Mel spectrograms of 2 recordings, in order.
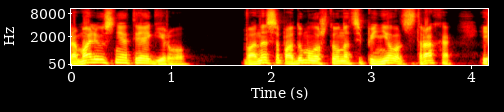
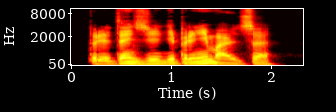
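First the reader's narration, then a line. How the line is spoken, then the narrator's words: Guilty mutter. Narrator (Russian): виновато буркнул Андромалиус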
